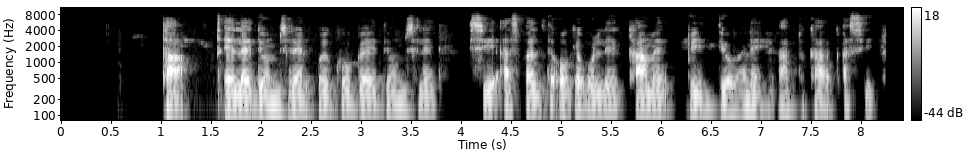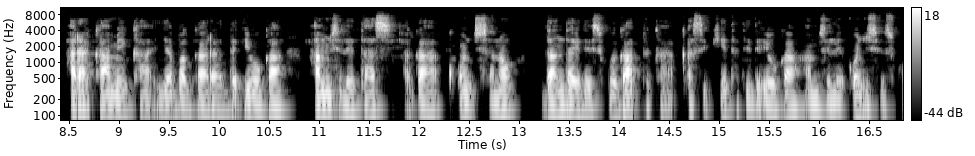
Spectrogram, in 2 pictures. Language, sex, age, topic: Gamo, male, 25-35, government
